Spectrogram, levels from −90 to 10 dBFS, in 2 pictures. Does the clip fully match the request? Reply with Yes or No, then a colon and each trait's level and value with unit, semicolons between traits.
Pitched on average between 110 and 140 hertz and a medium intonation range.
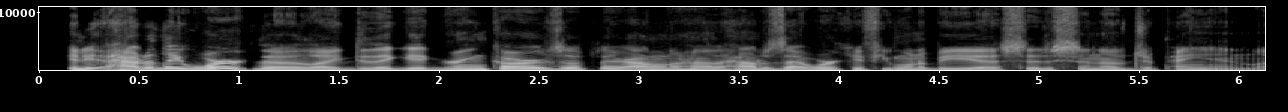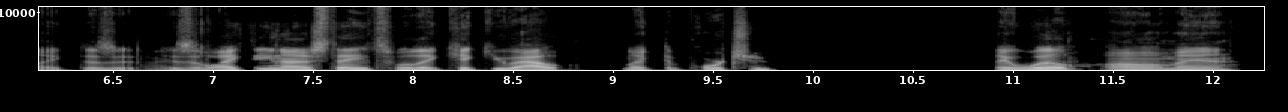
No: low, 135 Hz; wide, 8.3 semitones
